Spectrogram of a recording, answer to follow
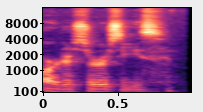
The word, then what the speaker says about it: Artaxerxes: I actually listened today of the recorded pronunciation of Artaxerxes.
